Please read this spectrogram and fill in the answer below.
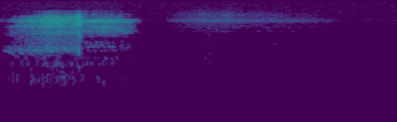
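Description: A short breath, a hissy exhale lasting under a second, followed by a fainter, thinner hiss that fades out; otherwise near silence.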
